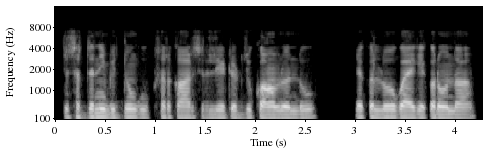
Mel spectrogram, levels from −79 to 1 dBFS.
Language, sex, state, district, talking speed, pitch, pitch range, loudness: Garhwali, male, Uttarakhand, Uttarkashi, 195 wpm, 125 Hz, 120-130 Hz, -17 LUFS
